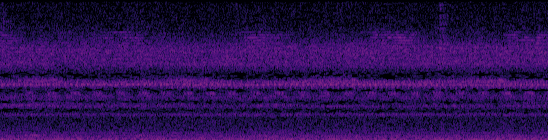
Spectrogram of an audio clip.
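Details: Crickets and other insects in a countryside forest on a summer night, a steady high shimmering chorus with several continuous pitch bands, soft and even throughout, with a faint low rumble beneath.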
